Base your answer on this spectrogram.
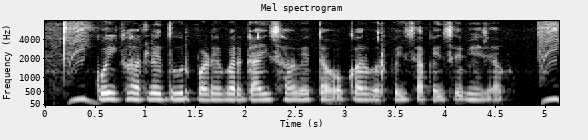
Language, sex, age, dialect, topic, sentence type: Chhattisgarhi, female, 41-45, Northern/Bhandar, banking, question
